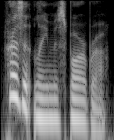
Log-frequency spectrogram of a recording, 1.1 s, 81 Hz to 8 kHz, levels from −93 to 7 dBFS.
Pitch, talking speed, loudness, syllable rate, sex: 180 Hz, 160 wpm, -18 LUFS, 7.1 syllables/s, female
